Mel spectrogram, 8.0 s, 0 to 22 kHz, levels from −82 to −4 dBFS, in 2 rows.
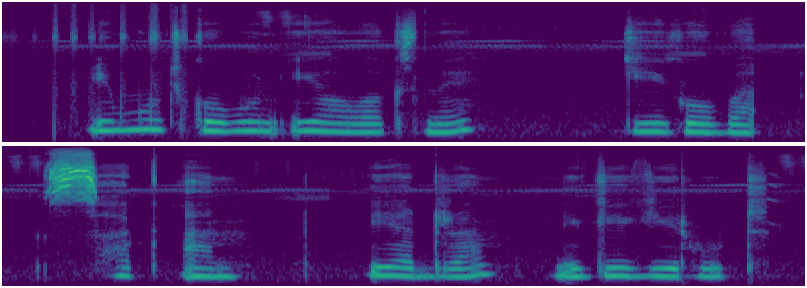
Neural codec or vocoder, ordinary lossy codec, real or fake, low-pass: none; none; real; none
